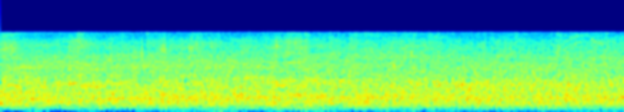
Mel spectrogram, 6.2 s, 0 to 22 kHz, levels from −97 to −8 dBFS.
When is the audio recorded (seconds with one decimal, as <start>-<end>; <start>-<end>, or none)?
1.6-2.3; 3.8-6.2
